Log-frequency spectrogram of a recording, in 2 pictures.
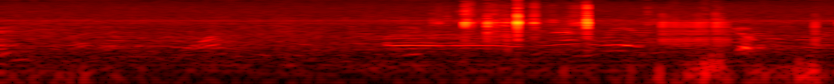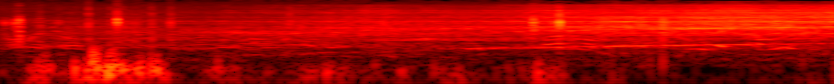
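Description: Zip line trolley pulley running along its steel cable as a rider sets off: a hiss with a thin whine that rises steadily in pitch and grows louder as the rider picks up speed. Before it, a few seconds of sharp metallic clicks and clinks from the clip-in gear at launch.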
